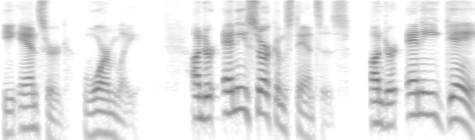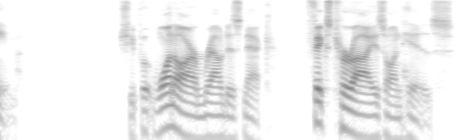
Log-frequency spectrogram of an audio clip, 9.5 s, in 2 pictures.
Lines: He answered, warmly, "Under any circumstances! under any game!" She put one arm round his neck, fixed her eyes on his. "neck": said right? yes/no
yes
